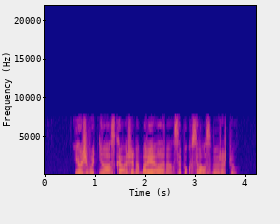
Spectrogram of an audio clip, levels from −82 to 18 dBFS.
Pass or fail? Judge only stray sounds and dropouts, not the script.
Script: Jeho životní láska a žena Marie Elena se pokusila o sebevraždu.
fail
